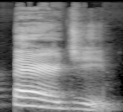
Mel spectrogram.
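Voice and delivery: "perde" slowly, stretching the R before the last syllable; R puxadinho. Shown as a demonstration. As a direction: draw out the R in "perde". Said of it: "a gente dá uma puxadinha". ("perde" bem devagar, com o R puxado)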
